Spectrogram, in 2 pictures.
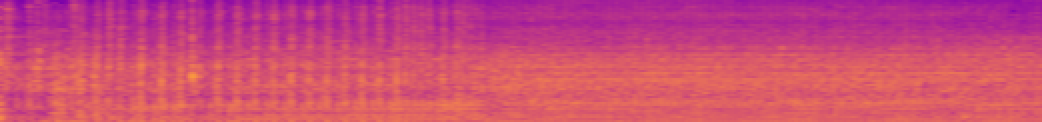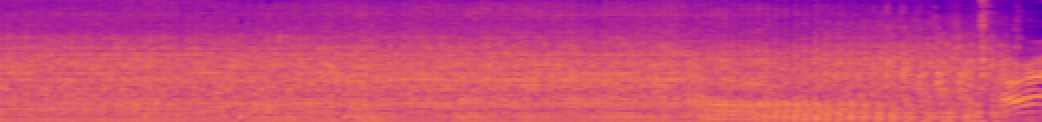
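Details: Small engine stored indoors for three months, about half a tank; restarted, choked, catches and settles into a steady, even buzz with a little rattle; running fine.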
